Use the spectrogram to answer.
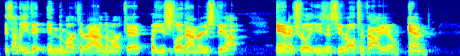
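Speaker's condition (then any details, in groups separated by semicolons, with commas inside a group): No condition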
